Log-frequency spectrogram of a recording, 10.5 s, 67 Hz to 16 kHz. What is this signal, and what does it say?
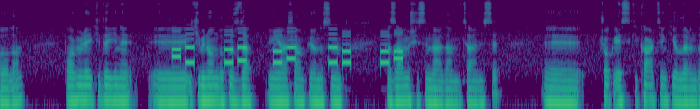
DTMF, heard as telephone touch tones, dialled by machine, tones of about 130 ms, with speech in Turkish. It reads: 03 26 19 31 17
